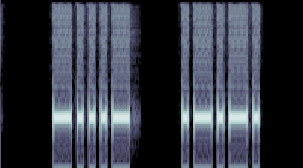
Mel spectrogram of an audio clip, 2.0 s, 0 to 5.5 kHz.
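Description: Morse code, heard as a keyed tone, about 31 wpm, 800 Hz. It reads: <BT> <AR>
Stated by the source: Morse lesson of words, each word repeated 4 times, at 29 words per minute.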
